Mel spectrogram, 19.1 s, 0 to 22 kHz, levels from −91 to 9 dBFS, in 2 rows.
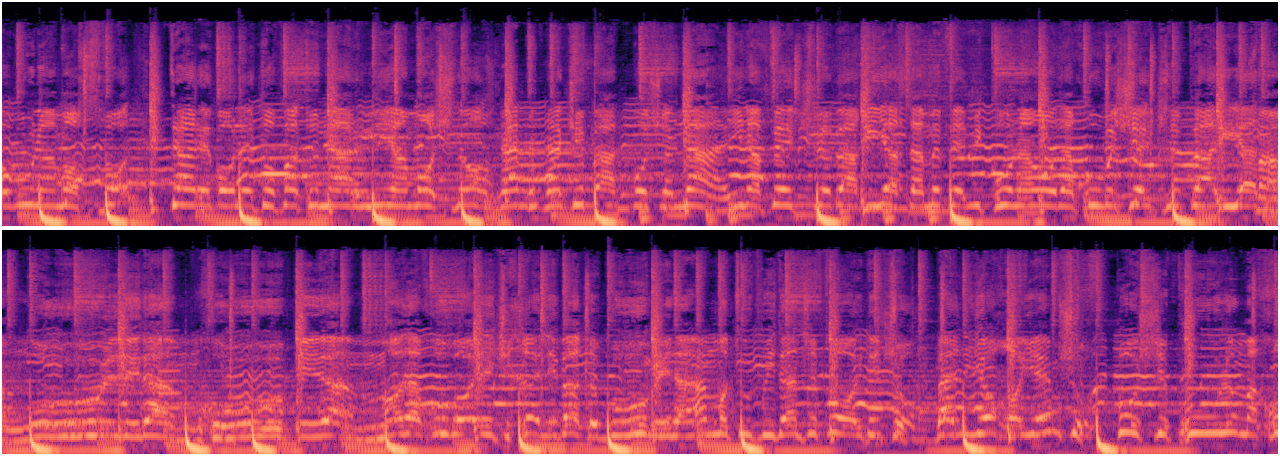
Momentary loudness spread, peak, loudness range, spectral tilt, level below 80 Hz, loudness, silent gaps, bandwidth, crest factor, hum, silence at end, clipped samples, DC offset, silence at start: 3 LU; 0 dBFS; 1 LU; -4.5 dB/octave; -18 dBFS; -13 LUFS; none; 16.5 kHz; 12 dB; none; 0 s; under 0.1%; 0.3%; 0 s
